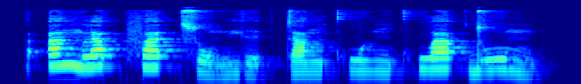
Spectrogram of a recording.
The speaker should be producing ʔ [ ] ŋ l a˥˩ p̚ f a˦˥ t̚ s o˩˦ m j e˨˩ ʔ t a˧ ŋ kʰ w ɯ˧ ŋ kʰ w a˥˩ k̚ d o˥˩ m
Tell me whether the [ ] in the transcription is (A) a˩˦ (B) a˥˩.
B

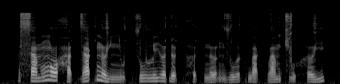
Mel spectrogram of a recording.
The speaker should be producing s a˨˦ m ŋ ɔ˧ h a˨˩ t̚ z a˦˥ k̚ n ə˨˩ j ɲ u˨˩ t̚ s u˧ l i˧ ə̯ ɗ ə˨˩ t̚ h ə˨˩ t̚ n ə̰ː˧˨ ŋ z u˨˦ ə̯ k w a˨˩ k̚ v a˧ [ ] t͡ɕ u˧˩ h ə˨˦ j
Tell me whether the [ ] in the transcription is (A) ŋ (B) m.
B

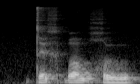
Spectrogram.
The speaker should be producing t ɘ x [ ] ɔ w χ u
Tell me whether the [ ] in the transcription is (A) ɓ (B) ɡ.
A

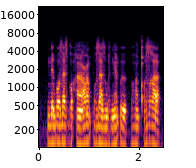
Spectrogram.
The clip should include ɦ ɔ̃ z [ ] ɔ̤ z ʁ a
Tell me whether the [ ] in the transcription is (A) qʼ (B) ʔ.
A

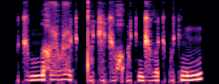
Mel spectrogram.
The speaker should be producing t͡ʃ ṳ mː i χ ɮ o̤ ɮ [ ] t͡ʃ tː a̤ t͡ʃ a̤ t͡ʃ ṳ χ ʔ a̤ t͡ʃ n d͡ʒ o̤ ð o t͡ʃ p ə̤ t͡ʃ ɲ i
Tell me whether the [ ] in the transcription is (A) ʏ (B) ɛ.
A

